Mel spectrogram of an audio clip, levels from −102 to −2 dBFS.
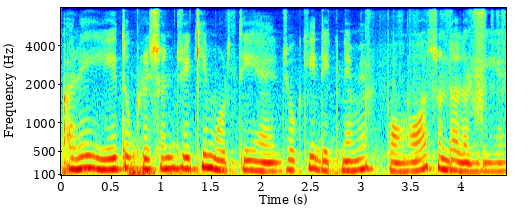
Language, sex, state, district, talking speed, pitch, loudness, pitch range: Hindi, female, Himachal Pradesh, Shimla, 215 wpm, 180 Hz, -17 LUFS, 160-195 Hz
